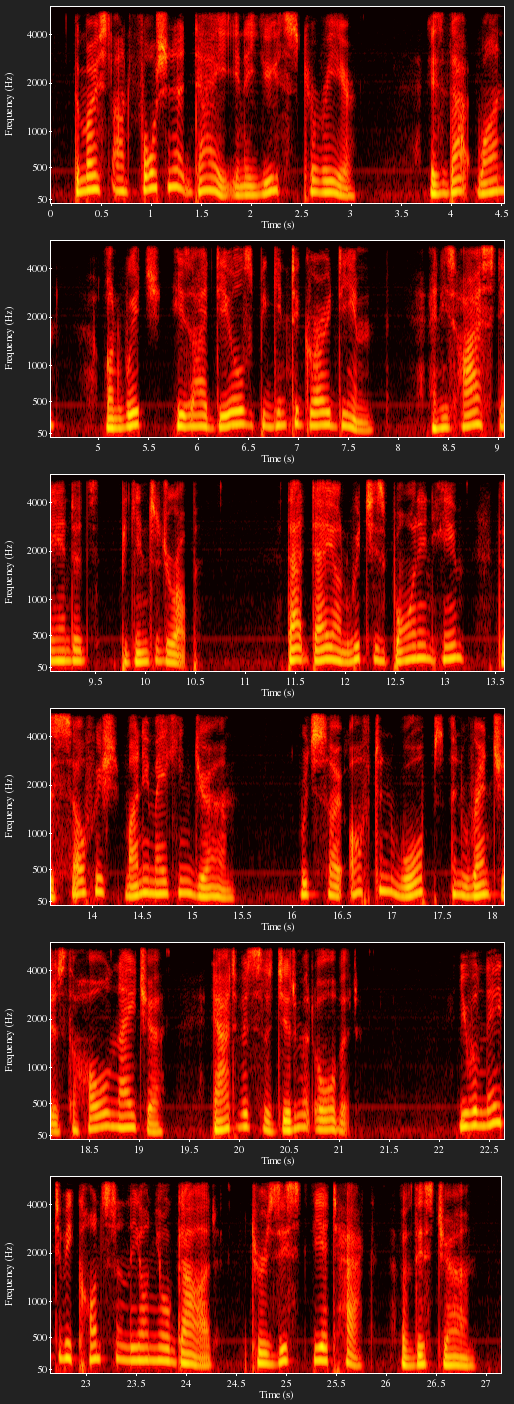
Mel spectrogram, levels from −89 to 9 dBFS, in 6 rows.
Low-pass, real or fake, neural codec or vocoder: 5.4 kHz; real; none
